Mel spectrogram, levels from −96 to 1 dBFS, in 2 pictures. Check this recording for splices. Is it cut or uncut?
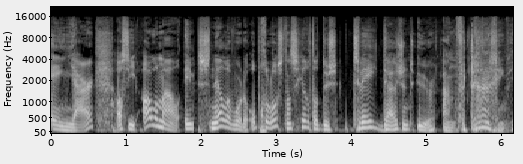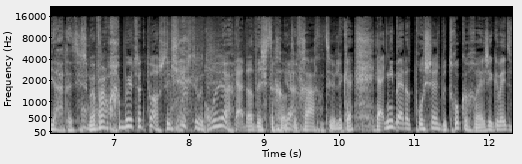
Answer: cut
